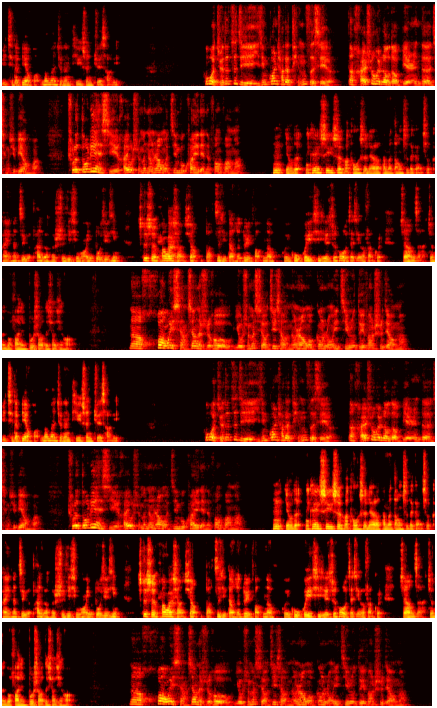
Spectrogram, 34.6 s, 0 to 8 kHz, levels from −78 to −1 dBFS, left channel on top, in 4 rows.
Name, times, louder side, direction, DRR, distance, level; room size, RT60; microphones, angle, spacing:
voice 1, 0.0-2.3 14.1-19.6 20.0-27.4, right 3 dB, 50° right, 0.5 m, -30 dB
voice 2, 4.1-13.5 20.4-20.9 28.5-34.1, left 1 dB, 40° left, 0.9 m, -32 dB
5.5 x 2.8 x 3.1 m
head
